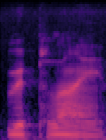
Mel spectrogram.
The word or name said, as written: reply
